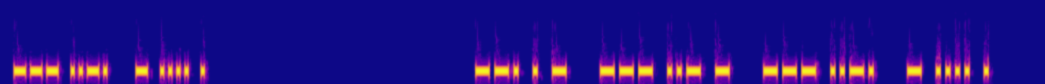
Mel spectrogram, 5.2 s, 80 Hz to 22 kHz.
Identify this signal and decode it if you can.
Morse code, heard as a keyed tone, about 64 wpm, 700 Hz. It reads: OF THE GET OUT OF THE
